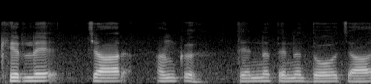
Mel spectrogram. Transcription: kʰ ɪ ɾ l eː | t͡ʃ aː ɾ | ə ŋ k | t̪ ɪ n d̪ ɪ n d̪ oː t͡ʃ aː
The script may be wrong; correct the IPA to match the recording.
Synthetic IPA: kʰ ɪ ɾ l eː | t͡ʃ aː ɾ | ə ŋ k | t̪ ɪ n t̪ ɪ n d̪ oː t͡ʃ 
